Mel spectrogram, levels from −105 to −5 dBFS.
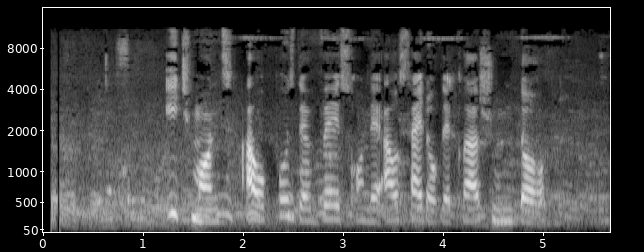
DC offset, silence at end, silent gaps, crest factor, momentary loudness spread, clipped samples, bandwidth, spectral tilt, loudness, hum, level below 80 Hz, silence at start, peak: under 0.1%; 0.05 s; none; 24 dB; 19 LU; under 0.1%; 11.5 kHz; -3.5 dB/octave; -25 LUFS; none; -80 dBFS; 0.1 s; -2 dBFS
